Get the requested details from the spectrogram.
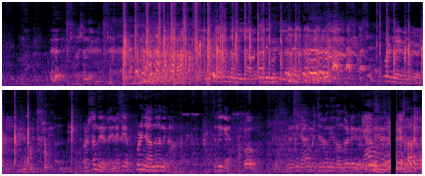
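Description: Several men talk and laugh nearby.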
